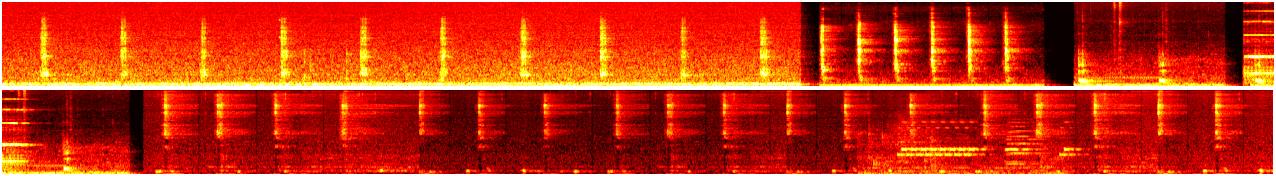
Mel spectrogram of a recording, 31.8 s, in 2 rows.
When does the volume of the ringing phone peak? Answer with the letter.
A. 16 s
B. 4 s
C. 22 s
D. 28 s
A.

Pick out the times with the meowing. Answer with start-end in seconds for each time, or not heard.
not heard.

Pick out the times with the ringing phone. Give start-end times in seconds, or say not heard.
3.5-4.4, 15.5-16.2, 26.6-29.4.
